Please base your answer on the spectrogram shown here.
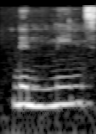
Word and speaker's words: Đình: Nếu muốn phát âm từ “Đình” hãy chú ý vào dấu “\” Bạn có thể phát âm từ này bằng cách hạ giọng thấp xuống một chút.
